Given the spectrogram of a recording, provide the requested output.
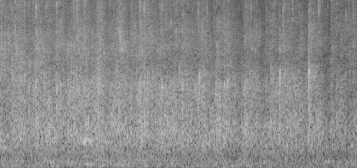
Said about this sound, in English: So thank you, guys. I appreciate that. Let's give these guys a hand clap.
